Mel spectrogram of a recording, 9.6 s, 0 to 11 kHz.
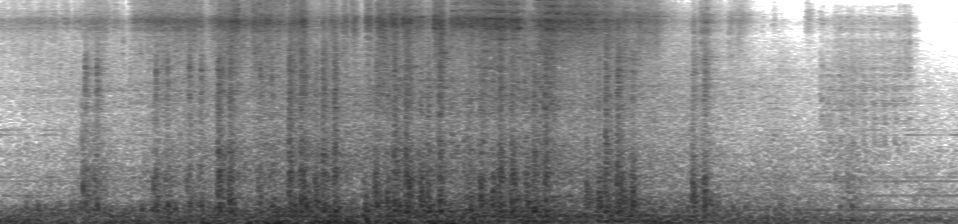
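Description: Enshu Railway 2000-series electric train, two coupled sets, passing by: a rumble with wheels clacking over rail joints. It builds from about a second in, is loudest midway and fades away over the last few seconds.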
